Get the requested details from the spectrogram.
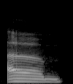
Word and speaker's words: Pache: And then you're asking Christian Pache, or how do you say his last name? I've heard it like three different Pache. – Ways. – Is it Pache? – Yeah. – Pache.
